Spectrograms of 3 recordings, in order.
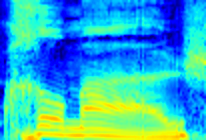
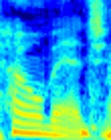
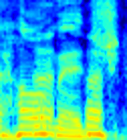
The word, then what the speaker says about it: homage: It definitely is an homage. – And I think it's pronounced homage. – My bad. It's a homage.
